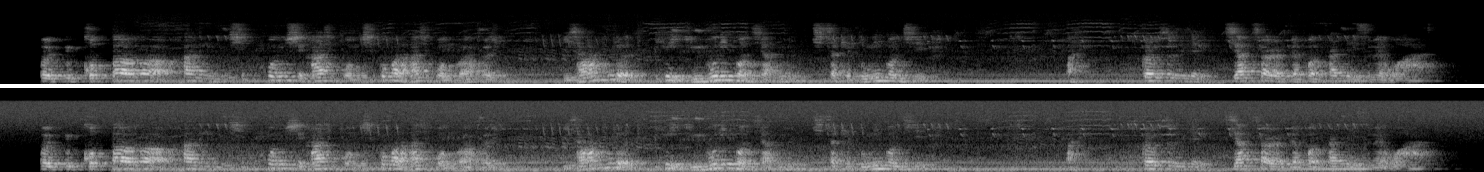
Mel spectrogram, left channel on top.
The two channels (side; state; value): right; noise; hiss, 15 dB below the sound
